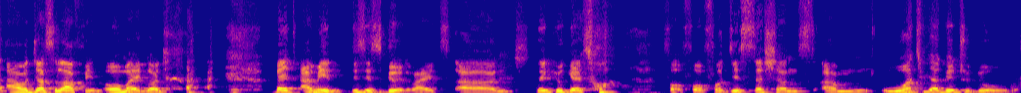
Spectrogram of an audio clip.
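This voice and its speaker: A young man from Togo with a French accent, a native French speaker giving an energetic online workshop talk as a youth leader, often repeating and restarting words over a video call. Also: fairly high pitch. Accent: Togolese French.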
